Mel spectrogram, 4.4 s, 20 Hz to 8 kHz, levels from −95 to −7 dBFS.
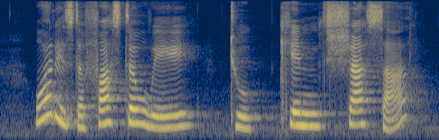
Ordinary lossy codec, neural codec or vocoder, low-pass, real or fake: none; none; none; real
